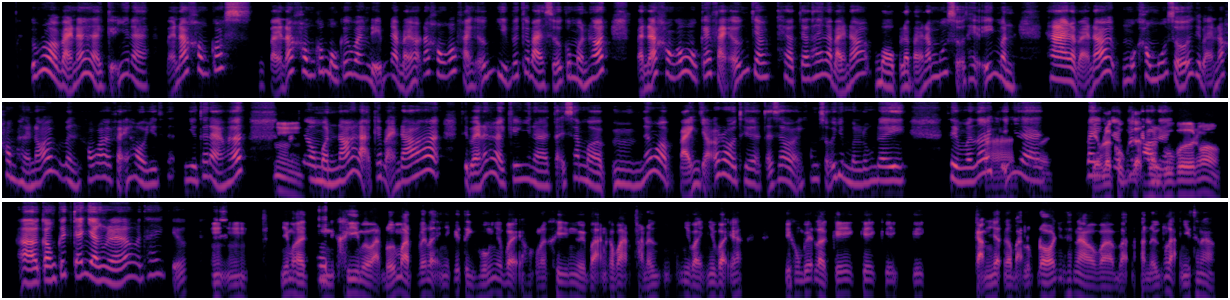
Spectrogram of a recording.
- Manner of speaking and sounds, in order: tapping; other background noise; unintelligible speech
- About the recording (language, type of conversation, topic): Vietnamese, podcast, Làm sao bạn giữ bình tĩnh khi cãi nhau?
